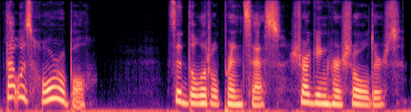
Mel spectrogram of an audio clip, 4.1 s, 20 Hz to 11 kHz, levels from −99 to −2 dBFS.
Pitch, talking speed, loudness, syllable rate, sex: 210 Hz, 145 wpm, -16 LUFS, 5.1 syllables/s, female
